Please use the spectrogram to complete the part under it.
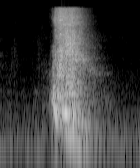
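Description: One sharp, forceful human sneeze bursts out close by and fades quickly into quiet room tone.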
